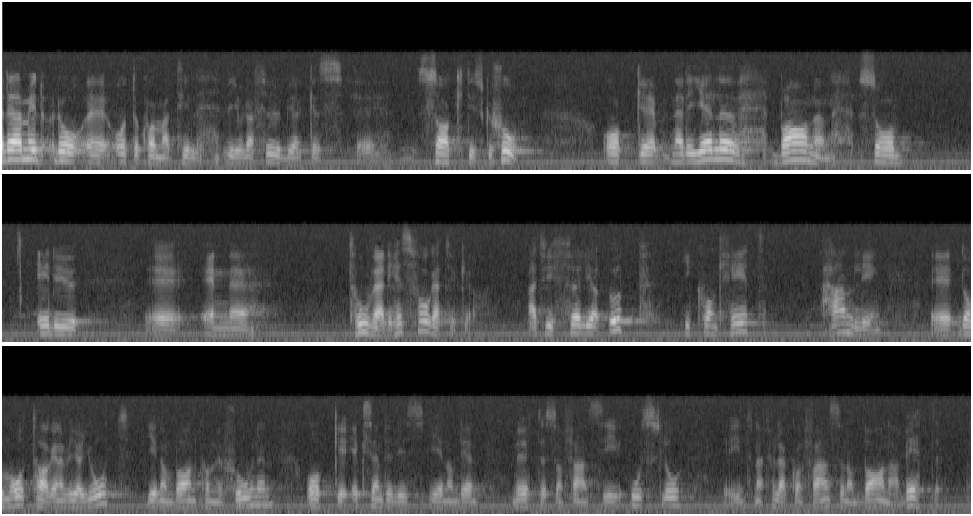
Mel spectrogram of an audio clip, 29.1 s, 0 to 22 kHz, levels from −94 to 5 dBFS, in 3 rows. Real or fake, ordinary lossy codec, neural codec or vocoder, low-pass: real; none; none; 7.2 kHz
